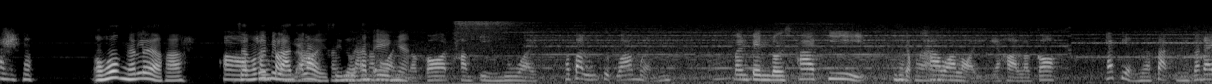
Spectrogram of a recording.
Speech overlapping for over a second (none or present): present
